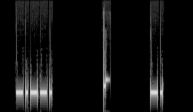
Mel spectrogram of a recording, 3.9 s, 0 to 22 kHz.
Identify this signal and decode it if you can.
Morse code, heard as a keyed tone, about 25 wpm, 700 Hz. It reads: <KN> N
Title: Single Character (Letter:Number:Punctuation:Prosign) Alt 25wpm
